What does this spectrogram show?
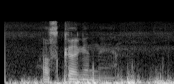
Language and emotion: Russian, neutral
